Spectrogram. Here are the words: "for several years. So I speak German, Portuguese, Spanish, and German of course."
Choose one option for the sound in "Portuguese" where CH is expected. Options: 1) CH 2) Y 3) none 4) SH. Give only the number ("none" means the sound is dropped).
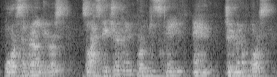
3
